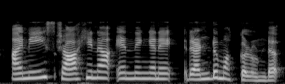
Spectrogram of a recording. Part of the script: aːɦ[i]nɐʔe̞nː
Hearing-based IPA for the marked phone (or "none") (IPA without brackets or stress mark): i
